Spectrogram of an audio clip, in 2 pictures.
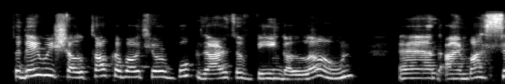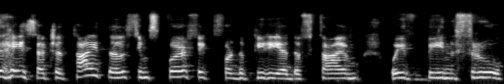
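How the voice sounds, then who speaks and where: A woman with a Romanian accent speaks slowly-ish at a fairly high pitch and very even loudness, the sound dry and close with no echo. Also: lively intonation. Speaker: interviewer. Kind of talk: interview. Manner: hesitant, with frequent fillers.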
